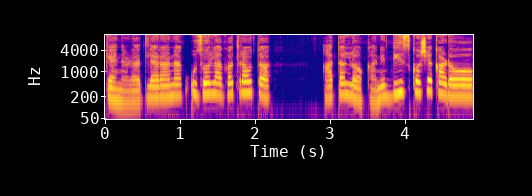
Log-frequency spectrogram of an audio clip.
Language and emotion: Goan Konkani, fearful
